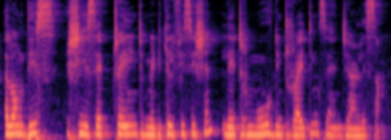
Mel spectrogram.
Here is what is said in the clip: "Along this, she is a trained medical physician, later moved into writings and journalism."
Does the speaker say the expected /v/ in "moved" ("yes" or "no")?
yes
